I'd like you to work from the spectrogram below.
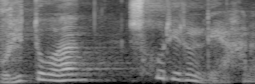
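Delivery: quiet, unvoiced whisper.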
